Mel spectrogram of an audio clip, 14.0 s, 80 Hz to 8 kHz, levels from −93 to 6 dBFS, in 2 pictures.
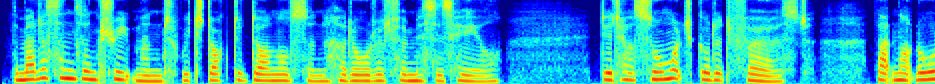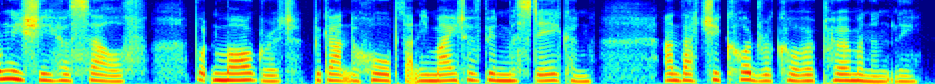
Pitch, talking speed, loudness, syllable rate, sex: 215 Hz, 175 wpm, -16 LUFS, 5.2 syllables/s, female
